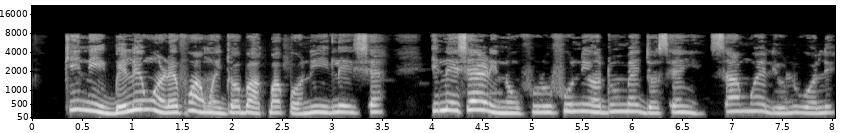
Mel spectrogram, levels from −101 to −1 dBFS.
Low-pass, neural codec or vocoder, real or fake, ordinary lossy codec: none; none; real; none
